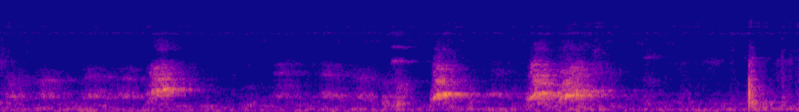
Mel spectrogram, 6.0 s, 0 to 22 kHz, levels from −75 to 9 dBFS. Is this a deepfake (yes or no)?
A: yes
